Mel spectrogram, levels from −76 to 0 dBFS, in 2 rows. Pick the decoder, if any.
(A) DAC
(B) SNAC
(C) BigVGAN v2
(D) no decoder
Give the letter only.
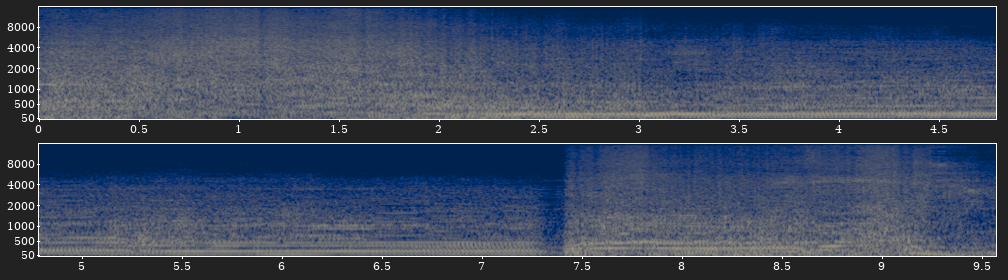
B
